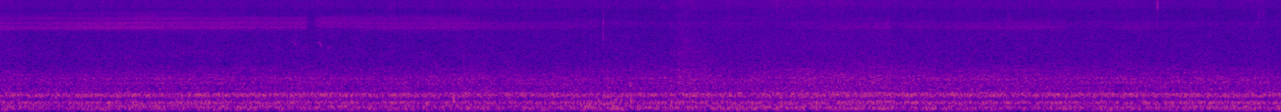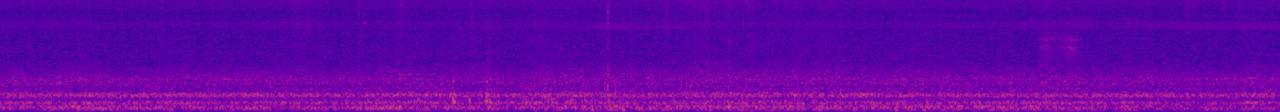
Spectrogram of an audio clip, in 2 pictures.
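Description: Honeybees buzzing around an open beehive during hive work, a steady low hum of many bees throughout with faint handling noises and no talk.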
